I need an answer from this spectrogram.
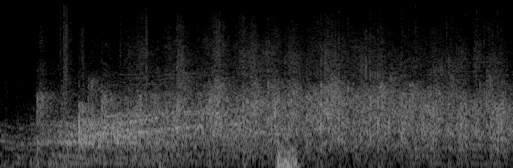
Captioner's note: audience applauds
